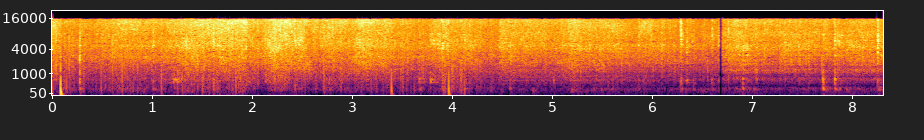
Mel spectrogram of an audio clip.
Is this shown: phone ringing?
no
